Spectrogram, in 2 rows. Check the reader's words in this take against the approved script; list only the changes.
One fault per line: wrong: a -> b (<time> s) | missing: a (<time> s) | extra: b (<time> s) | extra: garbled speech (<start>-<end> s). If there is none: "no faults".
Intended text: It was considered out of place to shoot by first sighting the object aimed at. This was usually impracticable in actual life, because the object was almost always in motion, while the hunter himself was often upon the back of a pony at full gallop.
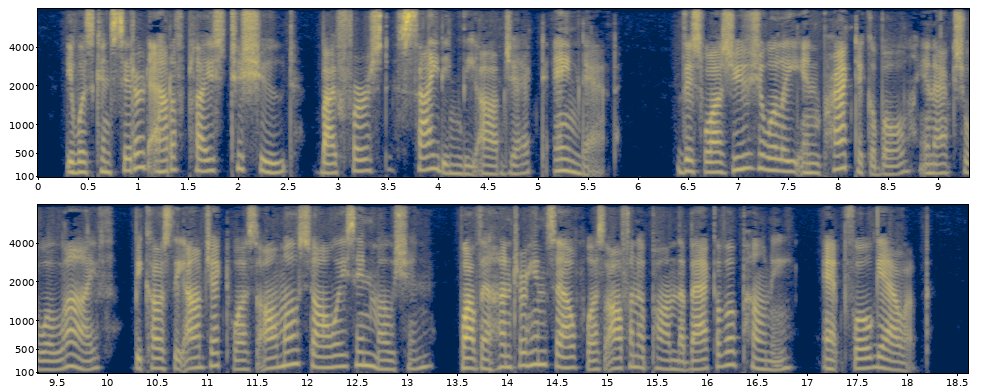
no faults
